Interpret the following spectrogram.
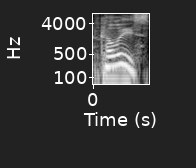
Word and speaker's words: Kelis: Kelis, thank you.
